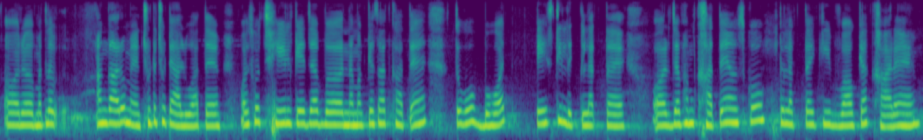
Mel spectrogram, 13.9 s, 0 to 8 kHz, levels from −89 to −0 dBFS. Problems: background sounds at intervals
